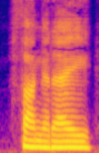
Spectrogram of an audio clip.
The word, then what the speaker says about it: Whangarei: But just so that things aren't so complicated, if you see a WH sound, it's pronounced as F. So Whakatane, Whangarei, and if you want to, Whanganui.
